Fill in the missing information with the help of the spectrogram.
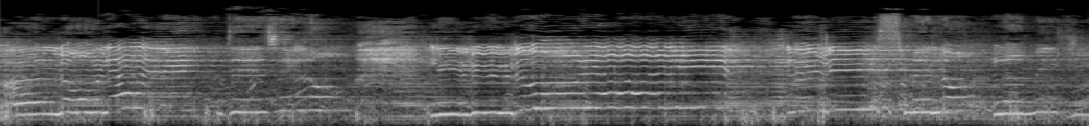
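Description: A woman singing live into a microphone, holding long notes with vibrato, over her own keyboard accompaniment.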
